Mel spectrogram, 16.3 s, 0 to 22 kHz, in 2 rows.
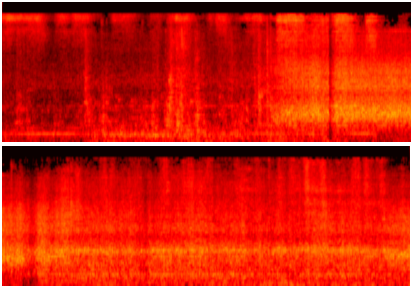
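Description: Running sound inside a 103 series 1500-subseries electric train: a steady rumble of wheels on rail and traction gear with a low hum. The noise grows louder about five seconds in, and the hum drops out a couple of seconds later.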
